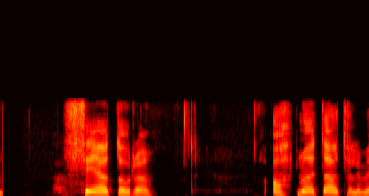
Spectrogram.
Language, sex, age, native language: Icelandic, female, 13, Icelandic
